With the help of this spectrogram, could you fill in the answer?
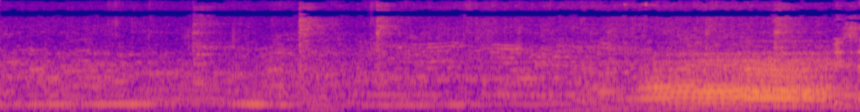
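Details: Cattle in an Indonesian compilation of raging cows running loose: a drawn-out harmonic moo swells louder toward the end, with background music and a little talk.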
